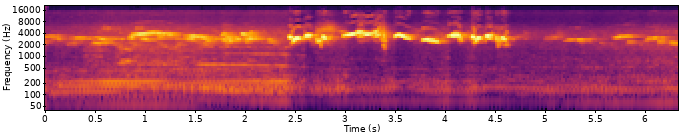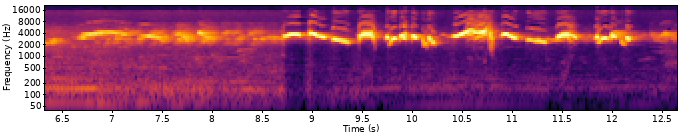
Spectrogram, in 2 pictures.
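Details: Group afternoon song of many oriental magpie-robins, played as training material to get kept birds to open their tails: rapid, overlapping whistled and chattering phrases, sweeping up and down without pause, with a faint low hum early on.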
